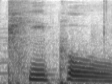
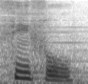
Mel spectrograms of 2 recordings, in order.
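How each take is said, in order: First: It is said with a standard pronunciation. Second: It is said with a northern Nigerian pronunciation. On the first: The speaker calls it right. "rather than saying "people."" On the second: The speaker calls it wrong. "some of them say "fifu""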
